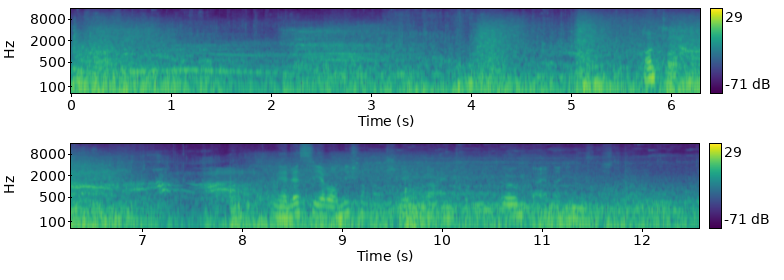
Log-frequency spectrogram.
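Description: A giant creature growls and roars.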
